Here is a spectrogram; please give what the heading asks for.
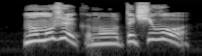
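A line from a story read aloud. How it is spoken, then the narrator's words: Mumbling. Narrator (Russian): забормотал он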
